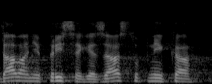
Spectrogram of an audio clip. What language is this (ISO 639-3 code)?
hrv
